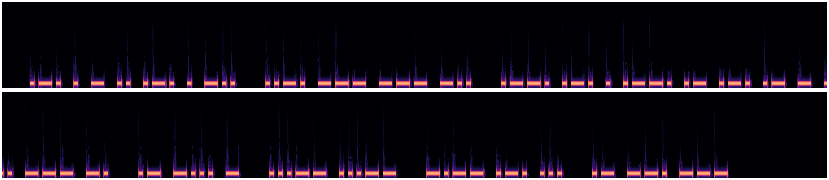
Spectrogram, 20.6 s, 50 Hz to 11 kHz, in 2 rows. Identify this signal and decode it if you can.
Morse code, heard as a keyed tone, about 22 wpm, 700 Hz. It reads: RETIRED FOOD PREPARATION ABT 33 YRS AGO
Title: K1USN SST QSO Practice 22wpm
